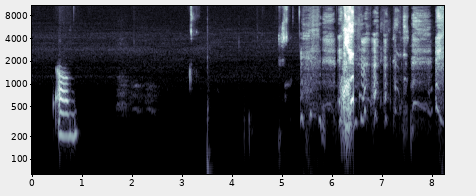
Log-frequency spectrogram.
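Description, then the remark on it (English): The speaker's own dogs bark in the background: one short bark near the start, a few faint clicks, then a flurry of sharper, noisier barks crowding together toward the end. “Oh my gosh, my dogs are barking.”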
